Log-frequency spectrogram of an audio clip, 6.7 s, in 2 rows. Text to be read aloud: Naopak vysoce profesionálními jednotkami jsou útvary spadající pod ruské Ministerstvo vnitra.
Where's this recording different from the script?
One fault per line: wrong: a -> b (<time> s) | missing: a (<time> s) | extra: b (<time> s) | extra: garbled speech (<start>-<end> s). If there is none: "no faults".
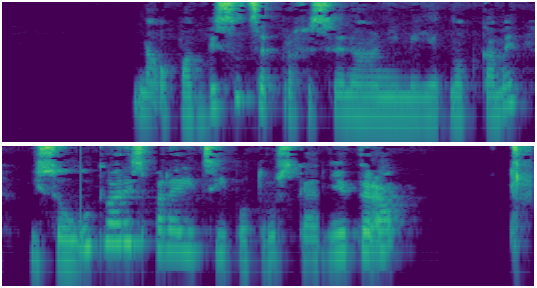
missing: Ministerstvo (5.3 s)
